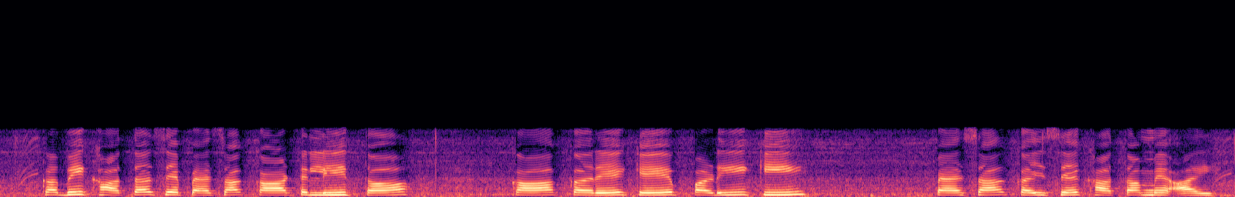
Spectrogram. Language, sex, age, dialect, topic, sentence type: Bhojpuri, female, 18-24, Northern, banking, question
